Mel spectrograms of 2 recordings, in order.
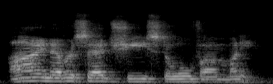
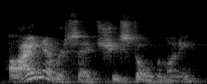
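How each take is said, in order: First: It is said flat, with no word stressed. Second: One word is given strong emphasis.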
